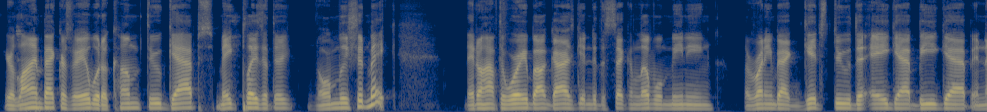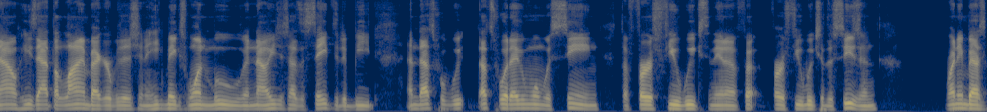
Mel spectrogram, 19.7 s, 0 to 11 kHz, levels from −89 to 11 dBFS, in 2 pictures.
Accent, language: American, English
